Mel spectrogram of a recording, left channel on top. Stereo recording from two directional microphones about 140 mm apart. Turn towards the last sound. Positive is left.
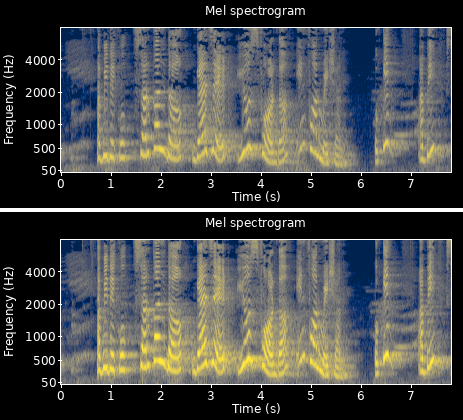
turn(degrees=-20)  # may be behind; listen again after turning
